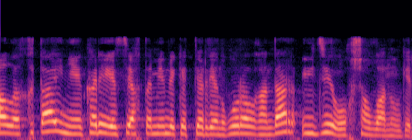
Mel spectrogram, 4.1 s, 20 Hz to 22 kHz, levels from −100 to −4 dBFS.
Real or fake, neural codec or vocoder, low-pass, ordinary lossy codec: fake; codec, 44.1 kHz, 7.8 kbps, DAC; 7.2 kHz; none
